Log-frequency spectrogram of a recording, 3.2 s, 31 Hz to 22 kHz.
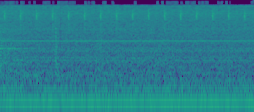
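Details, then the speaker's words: Roland S-330 sampler from a store shut 12 years, booting from a newly written 3.5-inch floppy operating disk: regular light ticks about five a second over a faint steady whine as the head steps; drive reading normally. "sounds like the disc is working uh yeah yeah loading yes loading"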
